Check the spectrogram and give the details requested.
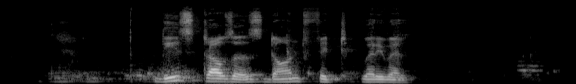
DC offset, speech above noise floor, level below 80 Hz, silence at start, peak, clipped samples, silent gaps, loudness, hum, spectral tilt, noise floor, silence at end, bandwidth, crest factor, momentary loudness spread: under 0.1%; 55 dB; -70 dBFS; 0.55 s; -8 dBFS; under 0.1%; none; -25 LUFS; none; -4.5 dB/octave; -79 dBFS; 0.4 s; 15.5 kHz; 20 dB; 20 LU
